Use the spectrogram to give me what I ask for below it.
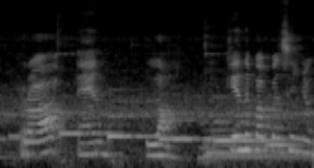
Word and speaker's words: ㄹ: Pag nasa unahan siya, ang bigkas dyan, R. Ra. rareri, roru, ra.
